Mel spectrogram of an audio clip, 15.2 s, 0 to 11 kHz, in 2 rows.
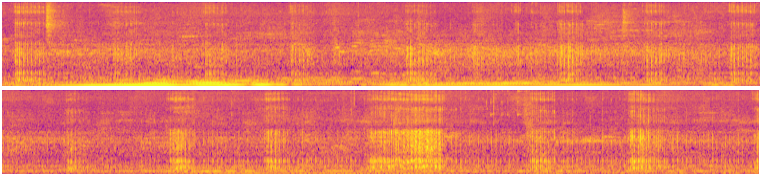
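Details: Eight-month-old female cat Pia, in heat on September 23, 2011, shortly after her first birth control pill, gives a sustained low purr; heavy rumbling handling noise fills the first six seconds, then rhythmic breath-linked pulses continue.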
